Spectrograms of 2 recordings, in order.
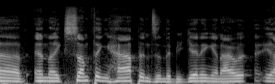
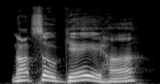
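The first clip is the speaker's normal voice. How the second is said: put-on pleased, proud, self-satisfied, pointed tone; 2 semitones higher than usual. Retelling what a woman said walking past at halftime, in a loud, proud voice. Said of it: "she says in a loud, proud voice".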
